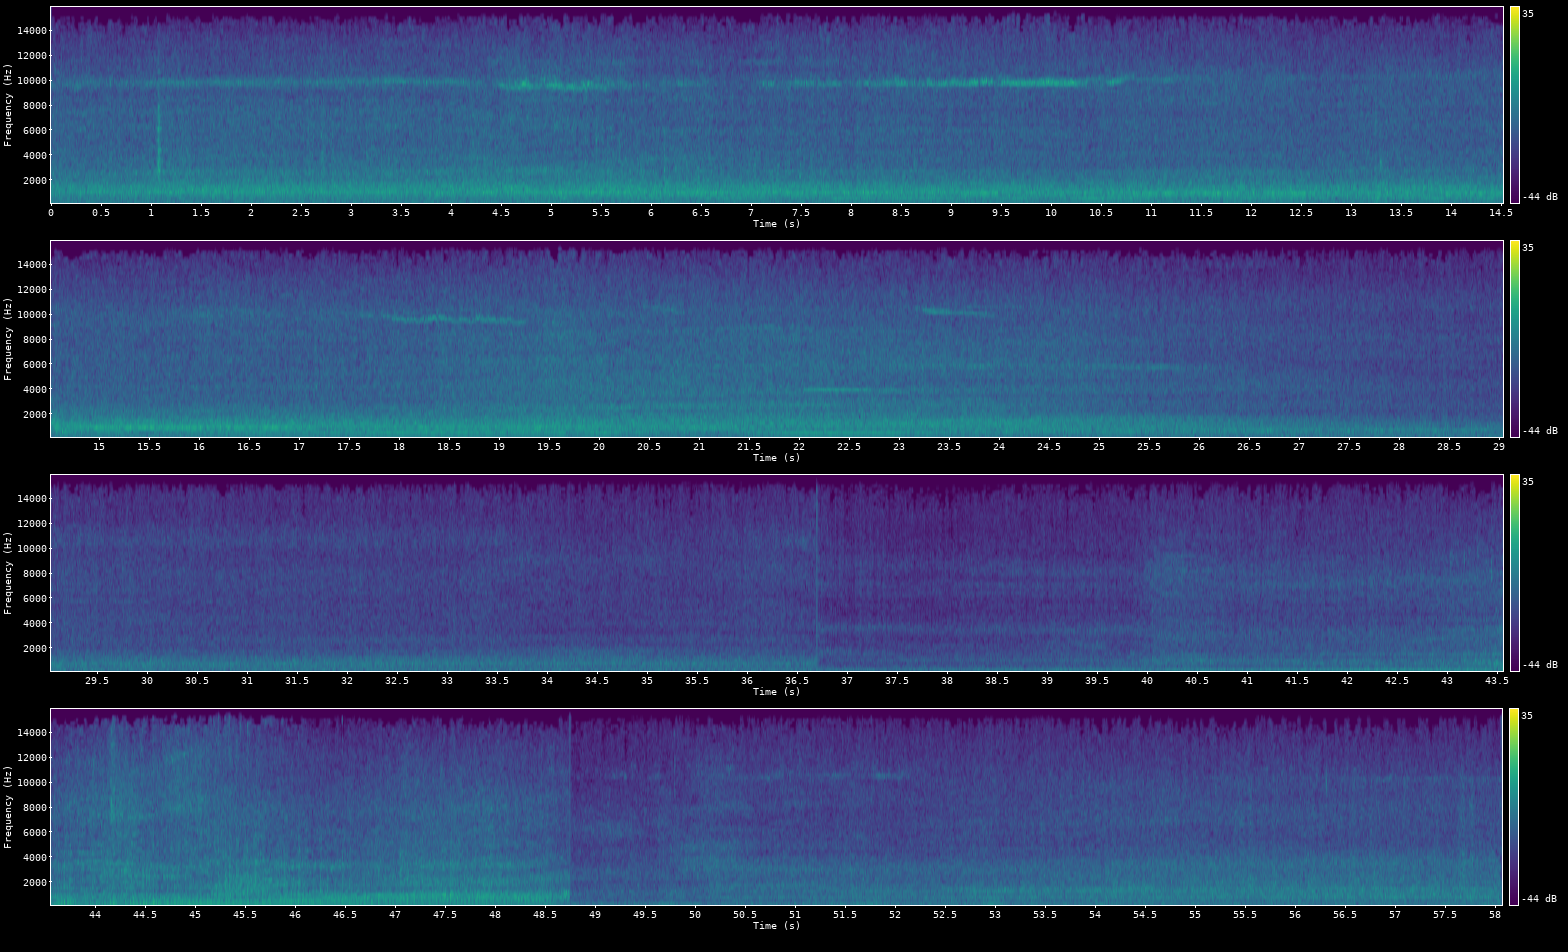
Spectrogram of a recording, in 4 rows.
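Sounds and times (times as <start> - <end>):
low multi-tone horn sound: 0.0 - 27.6, 39.8 - 48.8
truck road and wind rumble: 0.0 - 58.0.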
